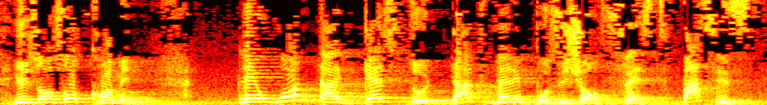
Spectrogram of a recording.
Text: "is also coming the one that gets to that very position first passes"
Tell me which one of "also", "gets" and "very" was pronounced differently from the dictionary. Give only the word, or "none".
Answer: none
